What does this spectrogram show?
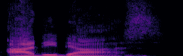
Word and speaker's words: Adidas: it, you should at least know how to pronounce it. I've heard it said both ways. No, it's man. Adidas.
